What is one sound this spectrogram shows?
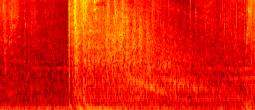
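A sudden loud whoosh sweeps past and fades.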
